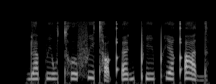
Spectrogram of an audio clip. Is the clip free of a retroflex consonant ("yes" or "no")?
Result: no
